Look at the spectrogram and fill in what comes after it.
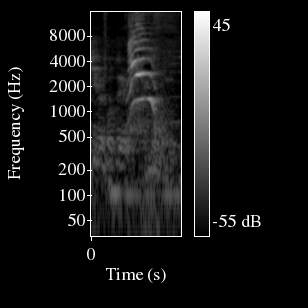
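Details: Stray street cat giving one short, high, arching meow, brief and clear over quiet background with faint human voices.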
